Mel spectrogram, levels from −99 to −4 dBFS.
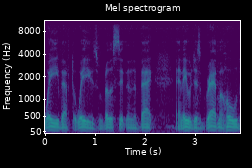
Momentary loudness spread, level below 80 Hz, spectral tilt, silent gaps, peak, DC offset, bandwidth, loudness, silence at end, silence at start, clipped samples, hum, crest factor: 5 LU; -84 dBFS; -5.5 dB/octave; none; -38 dBFS; under 0.1%; 10 kHz; -57 LUFS; 0 s; 0 s; under 0.1%; none; 18 dB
